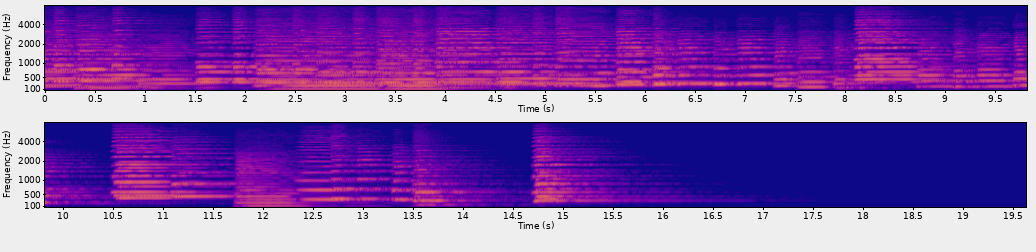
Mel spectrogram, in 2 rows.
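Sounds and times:
minimal jazz music: 0:00.0 - 0:14.1, 0:14.7 - 0:15.8.

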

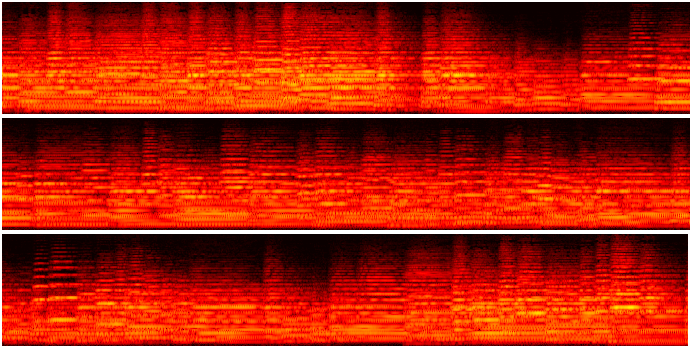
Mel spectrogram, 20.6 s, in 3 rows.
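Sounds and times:
brass quartet playing a jazz carol: 0:00.0 - 0:20.6.

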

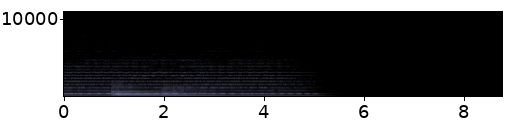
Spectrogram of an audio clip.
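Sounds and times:
violin melody: 0:00.0 - 0:05.2.

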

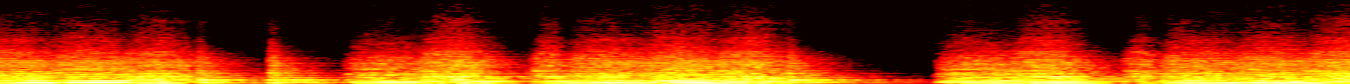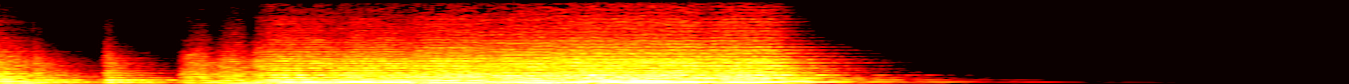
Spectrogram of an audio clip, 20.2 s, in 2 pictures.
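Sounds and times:
cello quartet: 0:00.0 - 0:06.4, 0:07.1 - 0:16.8.

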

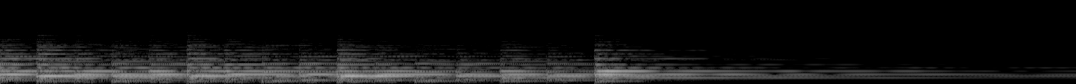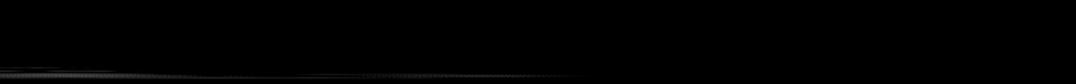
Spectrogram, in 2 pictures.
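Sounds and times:
piano: 0:00.0 - 0:16.7.

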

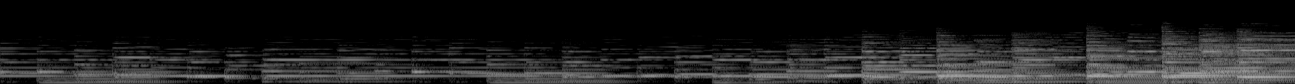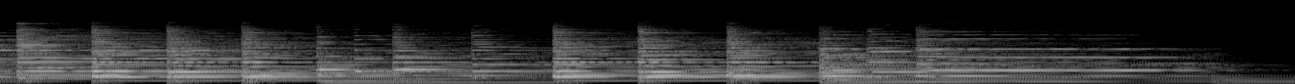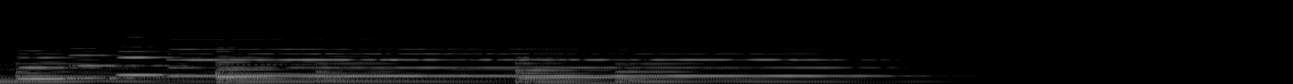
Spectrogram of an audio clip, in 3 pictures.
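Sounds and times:
bass clarinet playing: 0:00.0 - 0:25.3, 0:26.0 - 0:35.0.

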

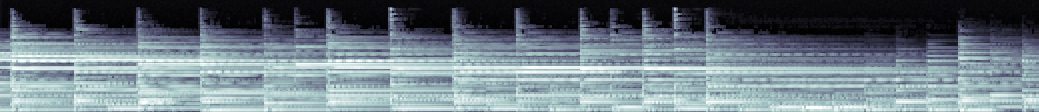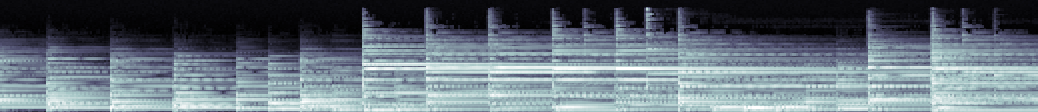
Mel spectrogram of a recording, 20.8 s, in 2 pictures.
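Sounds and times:
two-octave handbells: 0:00.0 - 0:09.0, 0:14.0 - 0:20.7
piano accompaniment: 0:00.0 - 0:20.7.

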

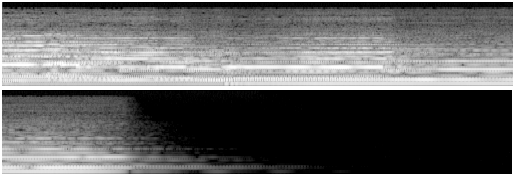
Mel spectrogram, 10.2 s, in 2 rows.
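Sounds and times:
saxophone trio playing: 0:00.0 - 0:06.9.

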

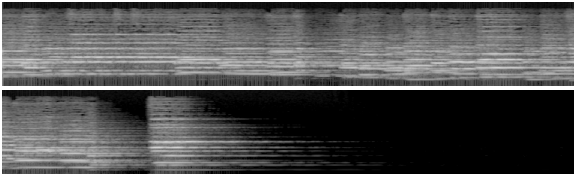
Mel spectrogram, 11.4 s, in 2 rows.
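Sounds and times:
jazz flute quartet playing swing: 0:00.0 - 0:07.7.

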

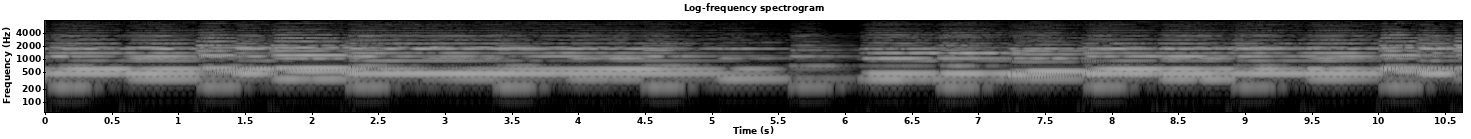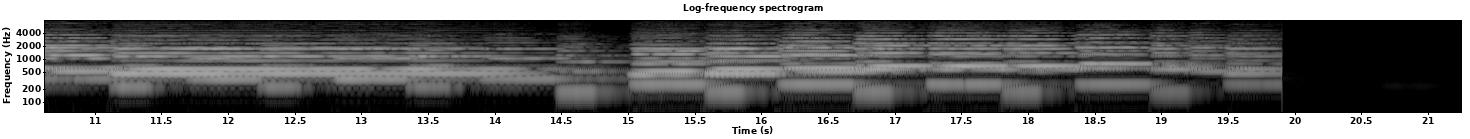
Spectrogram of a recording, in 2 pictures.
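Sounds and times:
clarinet trio playing: 0:00.0 - 0:19.9.

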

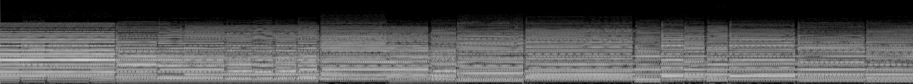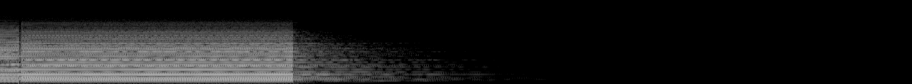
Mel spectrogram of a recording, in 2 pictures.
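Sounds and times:
jazz saxophone quartet: 0:00.0 - 0:12.6.

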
